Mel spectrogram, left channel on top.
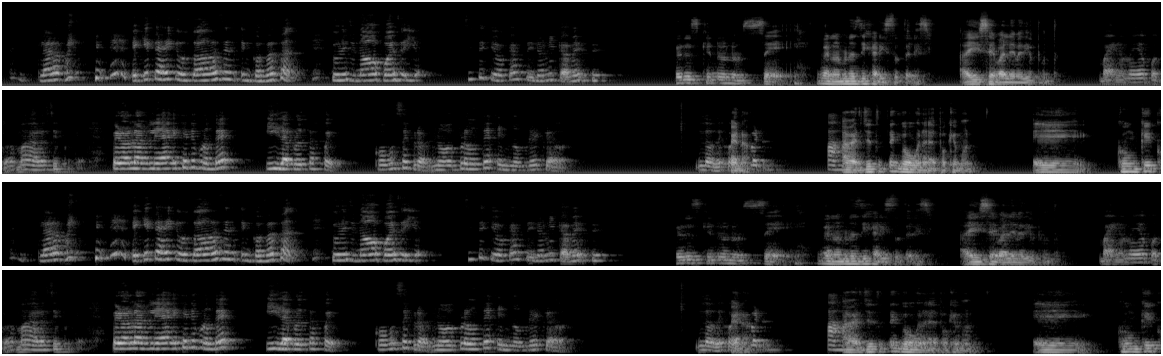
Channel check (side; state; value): left; noise; hum, 25 dB below the sound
